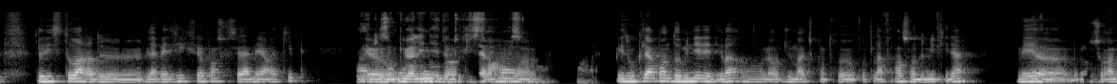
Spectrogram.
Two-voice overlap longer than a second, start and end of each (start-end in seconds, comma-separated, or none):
3.6-5.4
